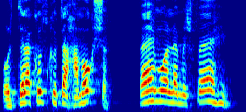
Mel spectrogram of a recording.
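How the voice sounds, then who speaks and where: A woman voicing a stern female schoolteacher who scolds a pupil and repeats her warnings in a gruff voice. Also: sits high, racing, bright, forceful tone, pitched below the performer's own voice. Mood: scolding. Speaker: teacher.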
